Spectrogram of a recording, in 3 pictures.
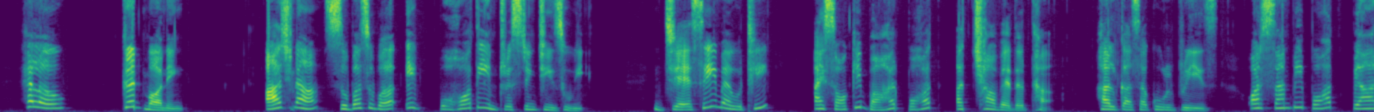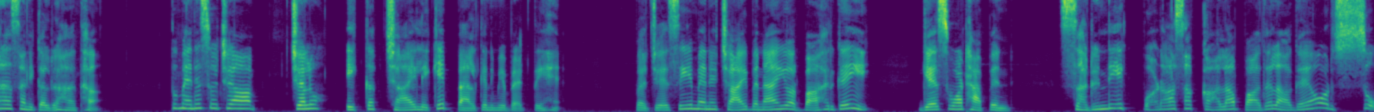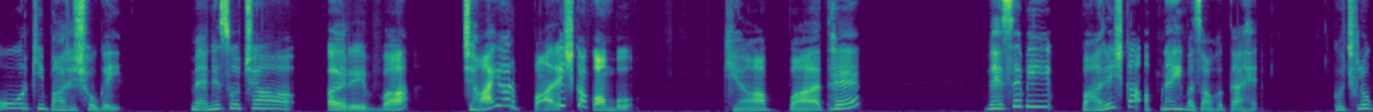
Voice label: Monologue Hindi

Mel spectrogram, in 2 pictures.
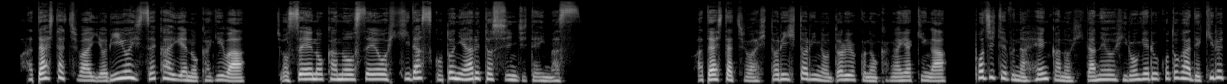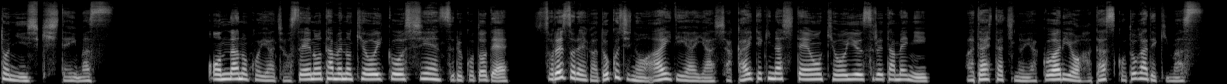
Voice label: explainer; Professional and experienced Japanese voice over artiste

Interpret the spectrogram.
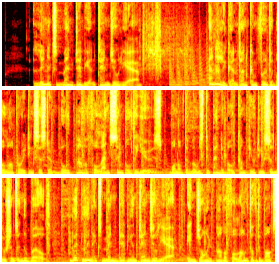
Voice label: Product Presentation English

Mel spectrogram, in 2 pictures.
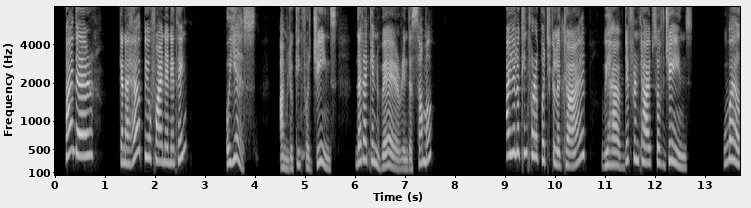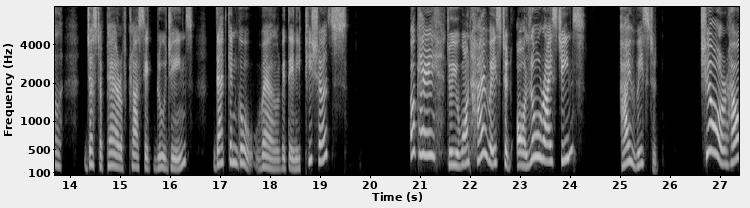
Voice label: ENGLISH VOICE ASST

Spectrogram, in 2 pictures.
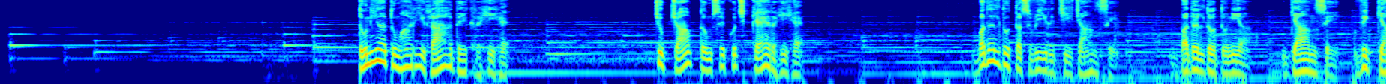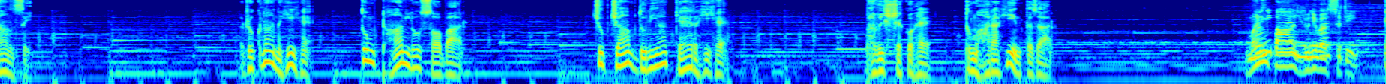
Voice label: promo hindi; manipal

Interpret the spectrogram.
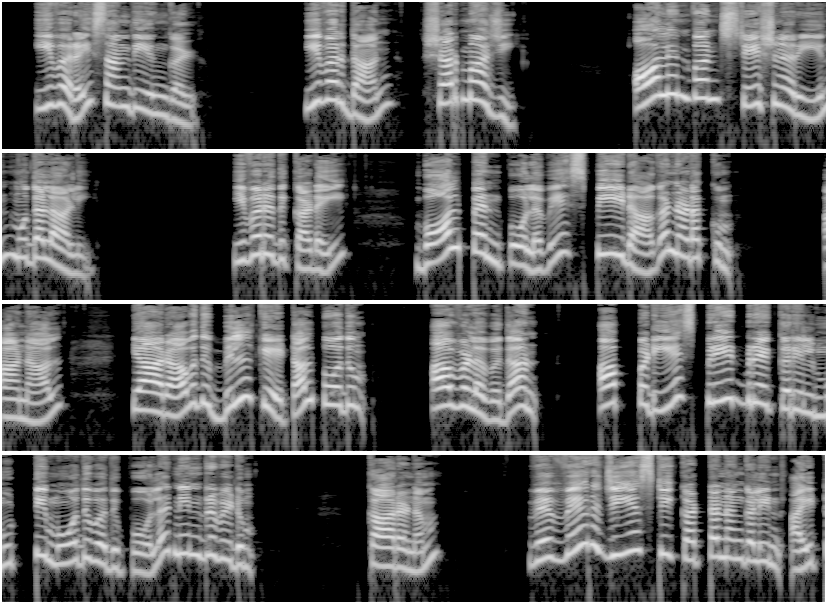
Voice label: Narration Tamil; Attractive, clear, sharp, perfect voice

